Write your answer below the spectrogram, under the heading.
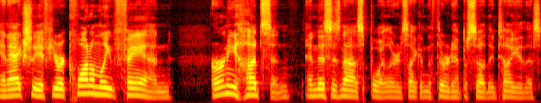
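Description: In a dry, close sound with no echo and a very clean recording over a silent background, a man with an unremarkable speaking voice talks at a fairly high pitch with ordinary pitch variation. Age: 30s. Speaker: podcast host guest. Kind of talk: casual chat.

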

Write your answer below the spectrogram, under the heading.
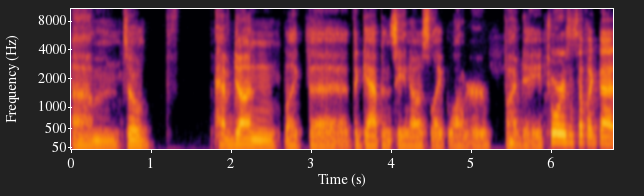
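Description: A man with a plain, everyday voice and an American accent, fairly low in pitch, ordinary pitch variation, at a fairly slow pace. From New Jersey. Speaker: cycling apparel founder and ride organizer. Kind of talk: casual interview chat.

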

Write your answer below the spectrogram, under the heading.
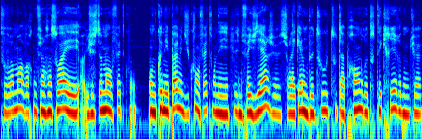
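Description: A woman speaks in a dark, mellow, somewhat breathy tone with monotone, flat intonation and hardly any pauses. The recording is very clean, with a silent background. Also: medium pitch for a woman, moderate pace. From Paris region, France. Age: 20s. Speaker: work-study student in IT. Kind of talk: interview. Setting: studio.

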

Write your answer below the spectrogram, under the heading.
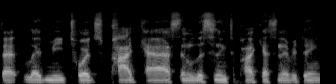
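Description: The background is quiet and the sound dry and close, with no echo. A man talks at a very fast pace. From New York (Brooklyn, Long Island), Haitian parents. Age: 40s. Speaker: entrepreneur, former corporate employee. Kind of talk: interview conversation.

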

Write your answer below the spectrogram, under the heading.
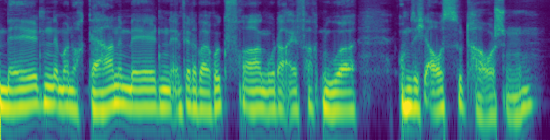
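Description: A man speaks in a medium pitch with a dark, mellow tone and fairly even intonation. His pace is moderate, and the recording is very clean with a silent background. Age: 50s. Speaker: probation officer. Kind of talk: interview.

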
